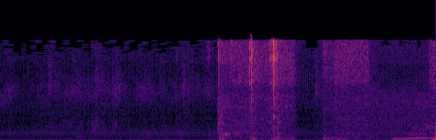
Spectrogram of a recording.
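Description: A low steady background hum, then a few faint short clicks and knocks in the second half.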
